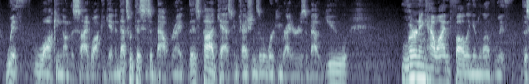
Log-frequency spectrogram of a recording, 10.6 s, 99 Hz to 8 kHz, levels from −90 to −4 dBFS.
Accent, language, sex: American, English, male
